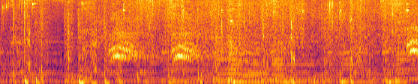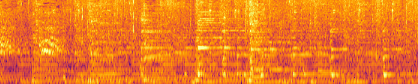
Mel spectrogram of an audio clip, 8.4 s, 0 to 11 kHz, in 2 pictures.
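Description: Steady clip-clop of horse hooves trotting throughout in Red Dead Redemption 2, with background music and occasional crow caws.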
